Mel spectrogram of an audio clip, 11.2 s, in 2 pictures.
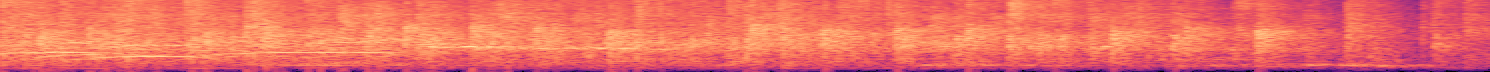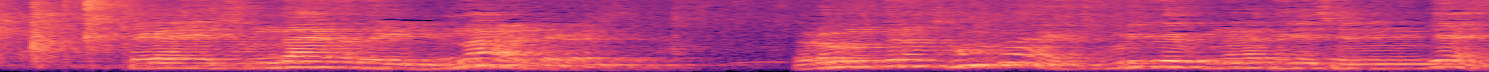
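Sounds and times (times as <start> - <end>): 
audience applause: 0.0 - 6.0
speech: 6.6 - 8.0, 8.6 - 11.1.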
